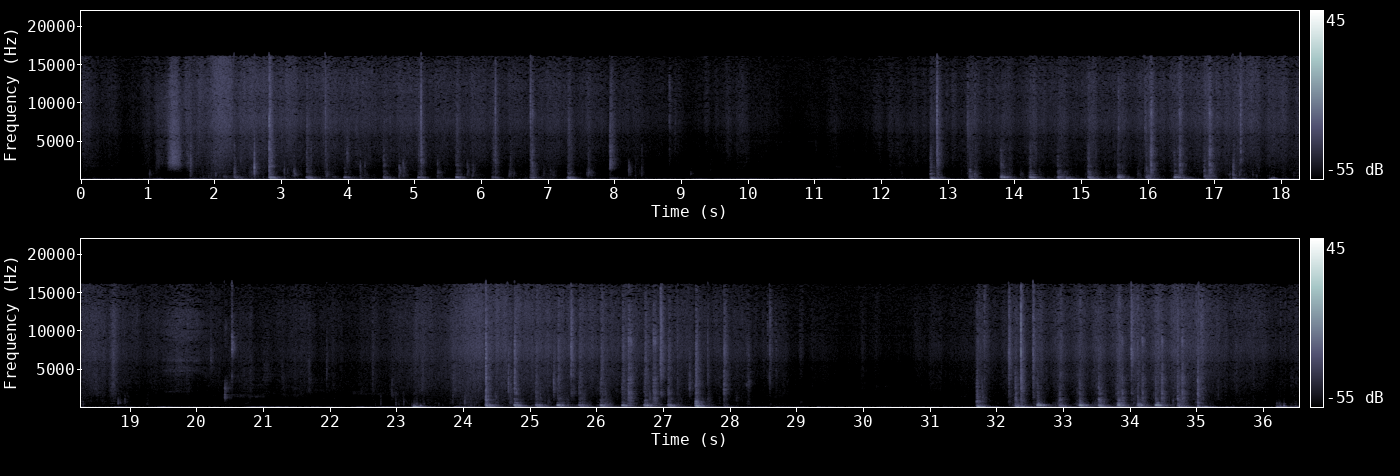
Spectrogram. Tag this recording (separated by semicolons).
walk; walking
